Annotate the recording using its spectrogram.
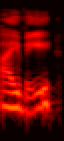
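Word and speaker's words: Iveagh: And this one was composed for a Lady Ivy. And you can look up, there's apparently lots of Lady Ivies. It's spelled I-V-E-A-G-H.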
